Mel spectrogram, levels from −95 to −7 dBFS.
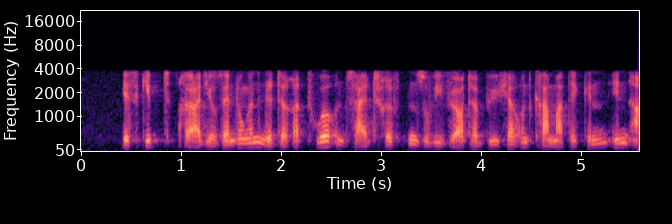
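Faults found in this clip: No faults found in this speech recording. The G.711 telephone coding path is audible as expected, with the sound confined to a narrow line band of roughly 250 Hz to 3.6 kHz and nothing above 3.8 kHz.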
